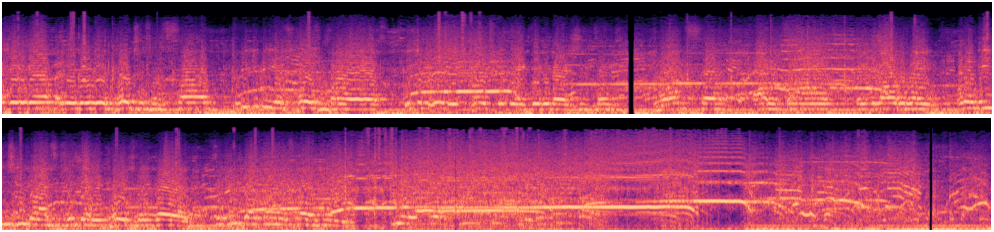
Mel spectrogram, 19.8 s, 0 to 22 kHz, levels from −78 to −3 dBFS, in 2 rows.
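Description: At 1.54 s the sound drops out for about 7 ms, then again from 6.25 to 6.32 s for 64 ms, at 14.43 s for 13 ms, and from 19.17 to 19.20 s for 36 ms. Each is a hard cut to silence before the audio carries on. It's likely a Bluetooth stall: packets got held up by interference, the headphone buffer ran empty, and playback paused until the retransmitted packets arrived.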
